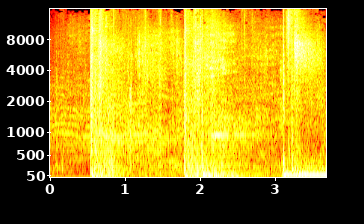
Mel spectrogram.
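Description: Explosions in the Call of Duty Cold War zombies mode: three loud, sharp booms arrive about a second apart, each a sudden blast followed by a rumbling tail.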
